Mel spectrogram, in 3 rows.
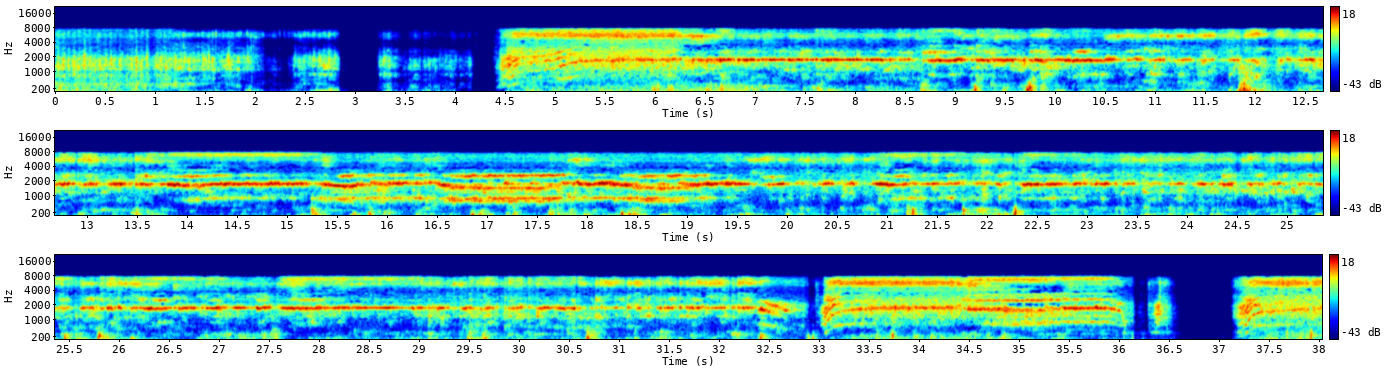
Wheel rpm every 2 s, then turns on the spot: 20, 20, 120, 230, 230, 230, 230, 230, 220, 220, 230, 230, 230, 230, 230, 230, 150, 210, 80.
0-4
